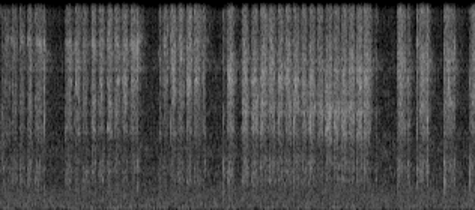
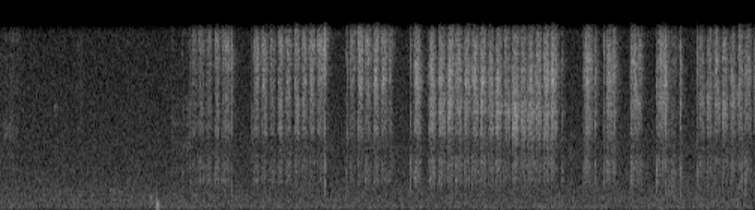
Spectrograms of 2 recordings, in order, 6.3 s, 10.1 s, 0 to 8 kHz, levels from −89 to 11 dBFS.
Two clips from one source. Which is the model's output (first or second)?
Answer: first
